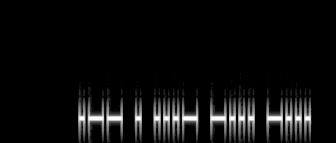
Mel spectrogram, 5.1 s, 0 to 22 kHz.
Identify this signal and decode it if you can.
Morse code, heard as a keyed tone, about 17 wpm, 700 Hz. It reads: WEVBB
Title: Five Challenging Letter-Number Combinations 17wpm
